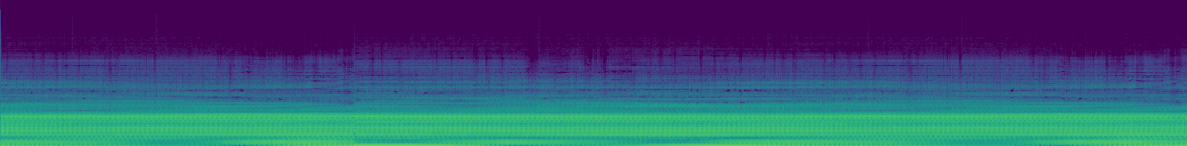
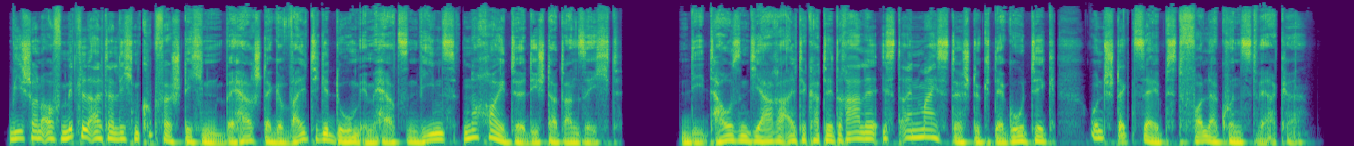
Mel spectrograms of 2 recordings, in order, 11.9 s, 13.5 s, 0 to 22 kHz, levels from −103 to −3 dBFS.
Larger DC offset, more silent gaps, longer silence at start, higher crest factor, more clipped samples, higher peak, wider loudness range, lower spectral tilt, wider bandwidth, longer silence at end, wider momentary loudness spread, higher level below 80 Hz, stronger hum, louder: neither; second, none vs 6.24-6.76 s; about the same, 0 s vs 0.1 s; about the same, 12 dB vs 14 dB; neither; second, -18 dBFS vs 0 dBFS; about the same, 0 LU vs 2 LU; first, -11.5 dB/octave vs -4 dB/octave; second, 4.9 kHz vs 20 kHz; second, 0 s vs 0.5 s; second, 1 LU vs 5 LU; second, -46 dBFS vs -20 dBFS; neither; second, -31 LUFS vs -13 LUFS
